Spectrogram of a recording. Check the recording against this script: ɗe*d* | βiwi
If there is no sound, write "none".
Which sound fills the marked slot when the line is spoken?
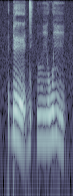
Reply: d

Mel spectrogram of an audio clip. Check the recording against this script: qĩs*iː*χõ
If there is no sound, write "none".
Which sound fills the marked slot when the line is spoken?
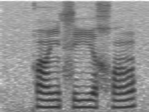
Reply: iː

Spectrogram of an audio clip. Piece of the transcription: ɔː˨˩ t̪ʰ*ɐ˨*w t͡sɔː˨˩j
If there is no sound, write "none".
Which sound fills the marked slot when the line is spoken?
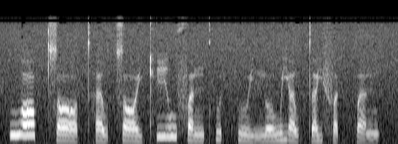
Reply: ɐ˨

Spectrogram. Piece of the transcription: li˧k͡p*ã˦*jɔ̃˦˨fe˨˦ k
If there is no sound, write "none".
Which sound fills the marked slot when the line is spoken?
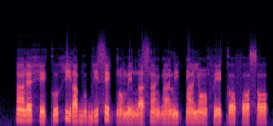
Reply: ã˦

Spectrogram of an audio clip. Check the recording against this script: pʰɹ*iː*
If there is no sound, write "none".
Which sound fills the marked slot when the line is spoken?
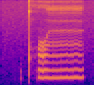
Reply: ɨː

